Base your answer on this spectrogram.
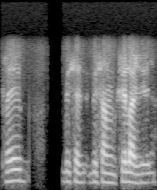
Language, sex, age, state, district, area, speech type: Bodo, male, 18-30, Assam, Udalguri, urban, conversation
